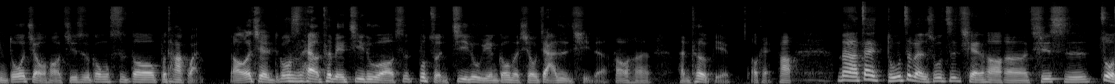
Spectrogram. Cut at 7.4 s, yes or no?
yes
